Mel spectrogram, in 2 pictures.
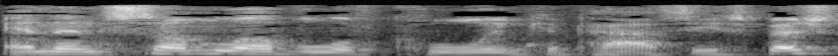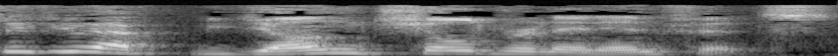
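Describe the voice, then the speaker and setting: Very fast and somewhat breathy, a man talks with an American accent. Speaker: podcast host. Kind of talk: solo podcast monologue. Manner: animated.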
